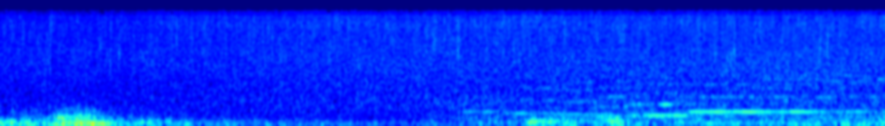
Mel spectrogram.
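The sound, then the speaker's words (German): Gentle rain falls steadily as a continuous soft hiss, with a low rumble near the start and another midway; faint sustained tones enter during the second half. “Regen fällt. Sanft.”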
